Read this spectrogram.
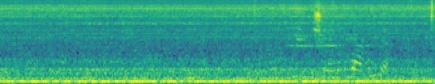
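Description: An aircraft propeller engine drones loudly and steadily close by, heard from inside the cabin.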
